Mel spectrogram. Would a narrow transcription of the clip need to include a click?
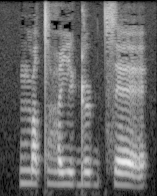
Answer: no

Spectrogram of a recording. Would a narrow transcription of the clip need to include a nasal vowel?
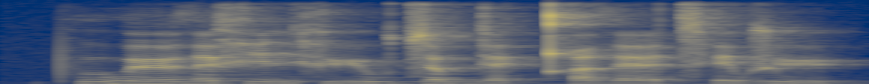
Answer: no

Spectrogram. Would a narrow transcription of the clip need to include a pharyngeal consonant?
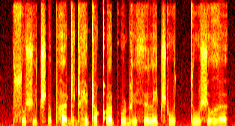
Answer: no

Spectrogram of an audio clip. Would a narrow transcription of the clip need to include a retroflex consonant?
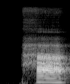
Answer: no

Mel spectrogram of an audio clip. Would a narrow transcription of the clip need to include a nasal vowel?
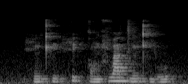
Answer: yes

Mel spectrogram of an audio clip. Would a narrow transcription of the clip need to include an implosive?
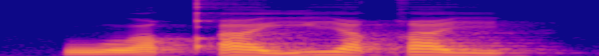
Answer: no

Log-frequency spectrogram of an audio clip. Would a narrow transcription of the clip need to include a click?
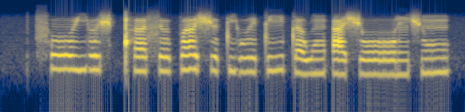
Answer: yes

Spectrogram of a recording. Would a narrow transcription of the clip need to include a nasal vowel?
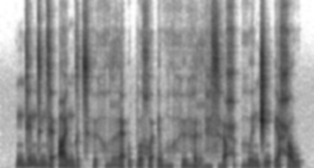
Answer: no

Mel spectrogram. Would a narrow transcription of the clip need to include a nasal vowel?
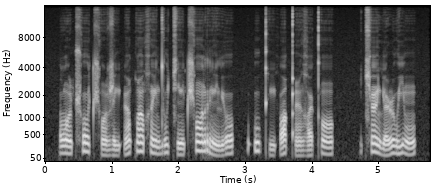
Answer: yes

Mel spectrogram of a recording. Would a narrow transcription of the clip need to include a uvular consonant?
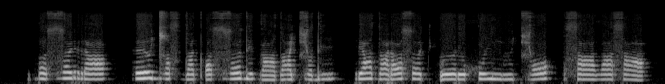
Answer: yes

